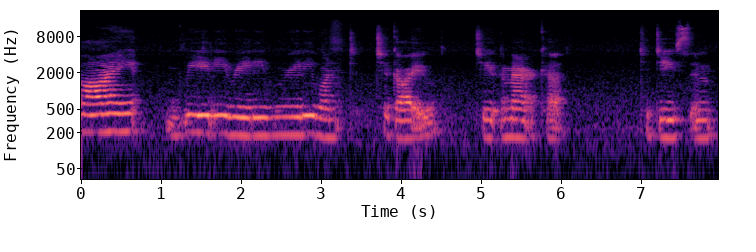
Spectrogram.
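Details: Aphasia with non-fluent conversational speech in a young woman, 5 years after a stroke at school at age 18; reading and writing also affected.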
